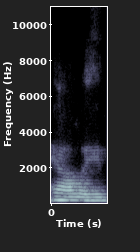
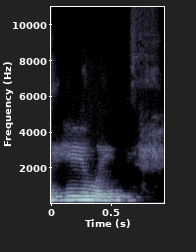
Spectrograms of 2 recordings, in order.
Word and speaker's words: Halley: It's supposed to be pronounced like Sally, Halley, but most of us say Haley.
